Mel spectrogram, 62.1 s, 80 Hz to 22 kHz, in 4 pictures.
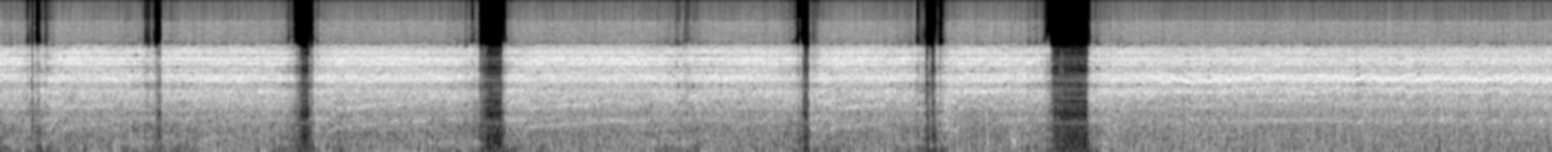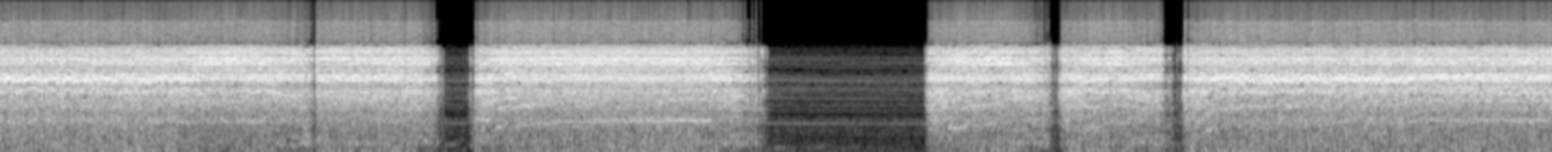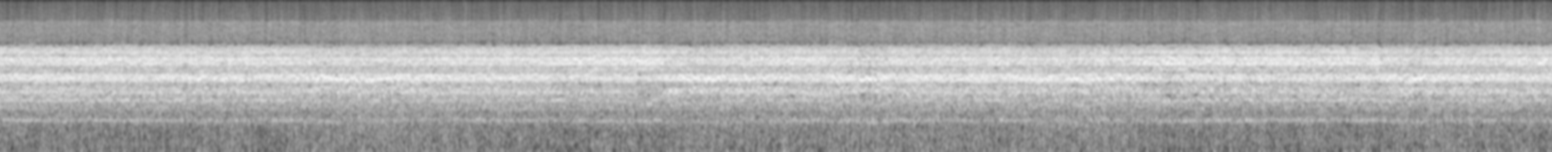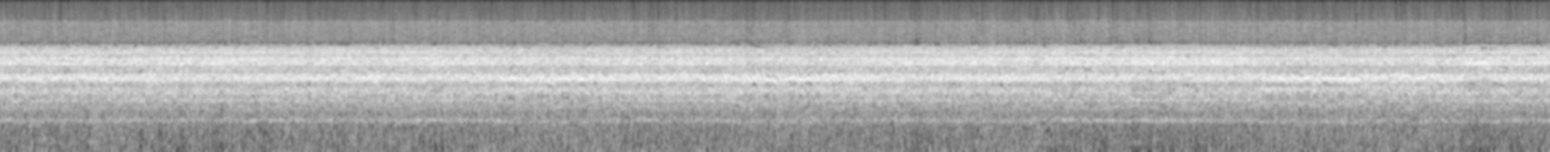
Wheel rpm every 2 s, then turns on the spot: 100, 120, 110, 130, 100, 110, 220, 210, 210, 120, 130, 100, 70, 100, 200, 230, 240, 220, 220, 220, 230, 230, 230, 230, 230, 230, 220, 220, 240, 230, 230.
none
